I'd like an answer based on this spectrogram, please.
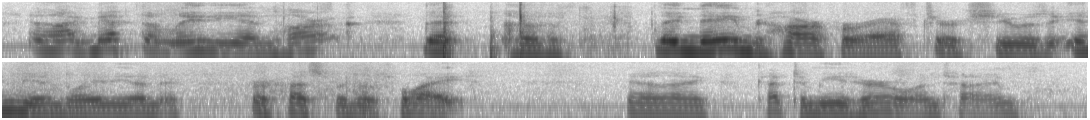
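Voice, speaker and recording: Long, frequent pauses break up speech at a moderate pace, with ordinary pitch variation and noticeable background noise behind it. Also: woman, fairly low pitch for a woman. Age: 80s+. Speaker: former missionary. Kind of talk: interview answer.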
